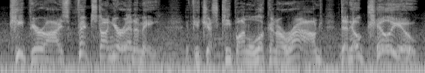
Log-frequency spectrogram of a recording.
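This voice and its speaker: Against clear background noise, a man performs a put-on character voice. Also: moderate pace. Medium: game stream. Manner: gruff, menacing.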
